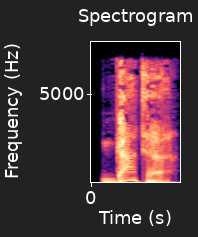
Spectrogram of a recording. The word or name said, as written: gatha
